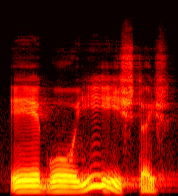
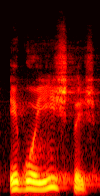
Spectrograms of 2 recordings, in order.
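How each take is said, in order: First: Egoístas very slow, each syllable apart, í held; drawn-out syllables. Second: Said in the usual way. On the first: Shown as a demonstration. Teacher showing the hiatus in a word to students, drawn out. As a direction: pull Egoístas apart slowly so the hiatus shows. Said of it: "regra dos hiatos". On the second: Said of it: "egoístas é regra dos hiatos".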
